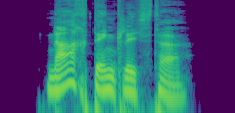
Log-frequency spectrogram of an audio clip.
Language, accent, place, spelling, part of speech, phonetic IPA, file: German, Germany, Berlin, nachdenklichster, adjective, [ˈnaːxˌdɛŋklɪçstɐ], De-nachdenklichster.ogg
- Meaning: inflection of nachdenklich: 1. strong/mixed nominative masculine singular superlative degree 2. strong genitive/dative feminine singular superlative degree 3. strong genitive plural superlative degree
